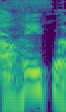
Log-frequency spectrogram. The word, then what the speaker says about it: Alhaitham: That doesn't strike me as Alhatam? How do you pronounce that? Alhatam? Yes! Alhatam. You got it Is right! it Alhatam?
